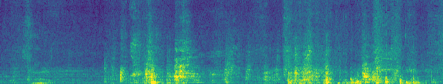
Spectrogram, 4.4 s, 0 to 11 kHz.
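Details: Two Labrador Retrievers at play, a 9.5-week-old yellow puppy and an adult chocolate female aged 3 years 8 months; rapid huffing pants and breathy scuffles come in uneven bursts, with faint short whimpering tones mixed in.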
